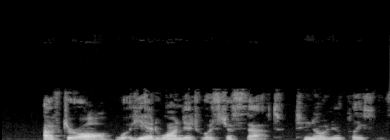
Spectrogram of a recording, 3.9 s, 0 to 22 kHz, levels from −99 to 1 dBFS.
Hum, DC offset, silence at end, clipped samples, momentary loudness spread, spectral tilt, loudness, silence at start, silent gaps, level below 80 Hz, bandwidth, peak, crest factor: none; under 0.1%; 0.2 s; under 0.1%; 12 LU; -6.5 dB/octave; -22 LUFS; 0.45 s; none; -60 dBFS; 8.2 kHz; -2 dBFS; 22 dB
